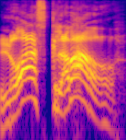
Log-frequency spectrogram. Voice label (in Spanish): "perfect", Spanish; speech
